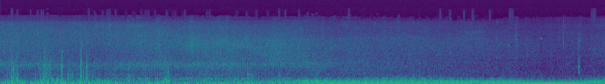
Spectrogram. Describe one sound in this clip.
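Wind buffets the open car.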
